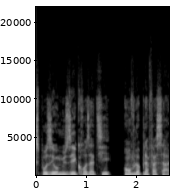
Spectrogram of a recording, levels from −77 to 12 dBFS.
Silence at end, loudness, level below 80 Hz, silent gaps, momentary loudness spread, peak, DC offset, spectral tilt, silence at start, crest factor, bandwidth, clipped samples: 0 s; -20 LUFS; -44 dBFS; none; 6 LU; -4 dBFS; under 0.1%; -5 dB/octave; 0 s; 16 dB; 14.5 kHz; under 0.1%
